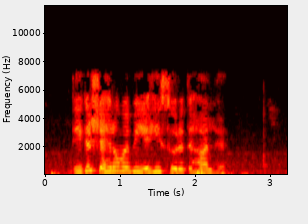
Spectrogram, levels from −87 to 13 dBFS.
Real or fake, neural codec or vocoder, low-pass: real; none; 7.2 kHz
